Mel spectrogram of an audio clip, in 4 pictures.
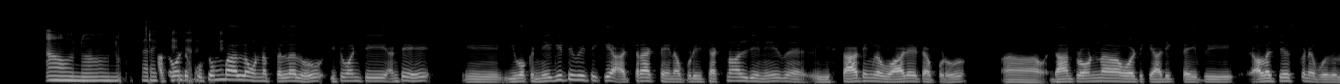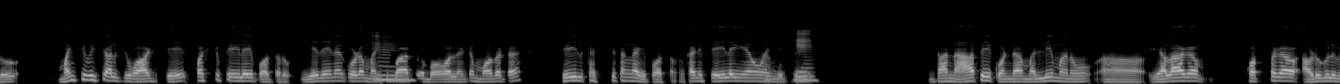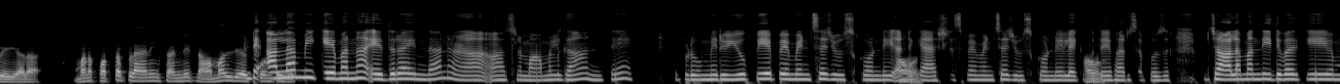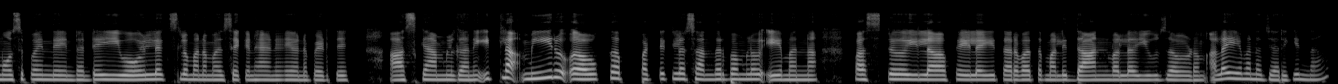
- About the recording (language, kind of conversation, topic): Telugu, podcast, మీరు మొదట టెక్నాలజీని ఎందుకు వ్యతిరేకించారు, తర్వాత దాన్ని ఎలా స్వీకరించి ఉపయోగించడం ప్రారంభించారు?
- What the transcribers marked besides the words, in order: in English: "నెగటివిటీకి అట్రాక్ట్"; in English: "టెక్నాలజీని"; in English: "స్టార్టింగ్‌లో"; in English: "అడిక్ట్"; in English: "ఫస్ట్ ఫెయిల్"; in English: "ఫెయిల్"; in English: "ఫెయిల్"; in English: "ప్లాన్నింగ్స్"; in English: "యూపీఏ"; in English: "క్యా‌ష్‌లె‌స్"; in English: "ఫర్ సపోజ్"; in English: "ఓఎల్ఎక్స్‌లో"; in English: "సెకండ్ హ్యాండ్"; in English: "స్క్యామ్‍లు"; in English: "పర్టిక్యులర్"; in English: "ఫస్ట్"; in English: "ఫెయిల్"; in English: "యూజ్"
